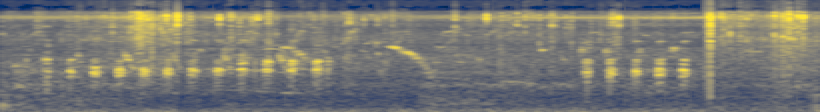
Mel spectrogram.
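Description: Wild ducks quacking in a rapid repeated series, nearby and fairly loud, with a further burst of quacks later amid outdoor background noise during a duck hunt.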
